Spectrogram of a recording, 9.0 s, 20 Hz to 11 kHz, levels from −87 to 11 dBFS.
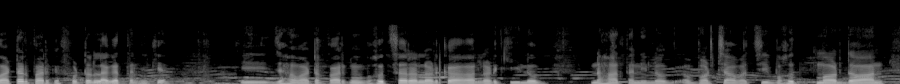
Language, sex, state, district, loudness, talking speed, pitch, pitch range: Bhojpuri, male, Uttar Pradesh, Deoria, -27 LUFS, 155 wpm, 120 Hz, 115-140 Hz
